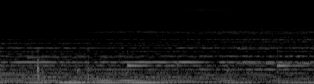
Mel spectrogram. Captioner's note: insects chittering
